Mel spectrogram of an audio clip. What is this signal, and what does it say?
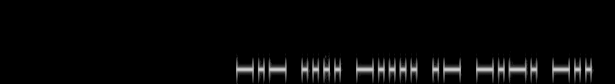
Morse code, heard as a keyed tone, about 22 wpm, 700 Hz. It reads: KH6ACD
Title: USA Call Signs - 6 Characters - Repeated 3x - 22wpm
